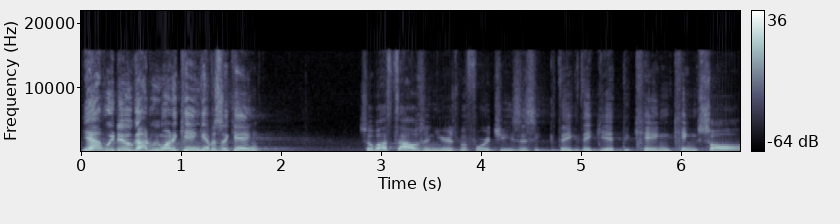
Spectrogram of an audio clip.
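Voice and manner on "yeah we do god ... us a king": put-on, very high, loud, clamouring screaming. Retelling how the people of Israel demanded a king: imitating people screaming out. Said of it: "how they screamed out".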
